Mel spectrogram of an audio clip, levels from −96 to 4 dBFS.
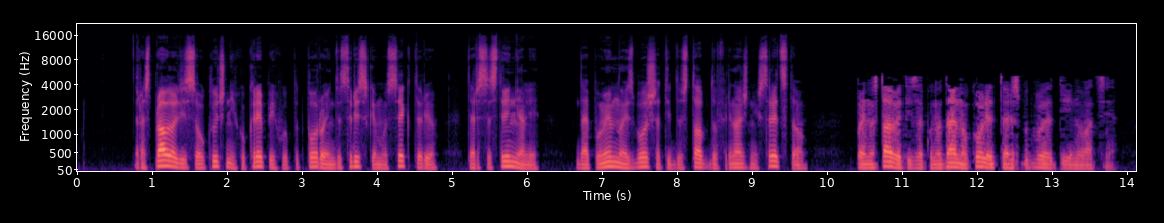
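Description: At 9.58 s, right after "do finančnih", the speech abruptly drops in quality with no gap and stays that way to 14.13 s. This is an adaptive stream at a lower bitrate, switching mid-stream to a much leaner encode. Nothing remains above 5.1 kHz, and the result sounds dull and smeared with codec artefacts, consistent with a fall from roughly 96 to 12 kbit/s AAC.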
